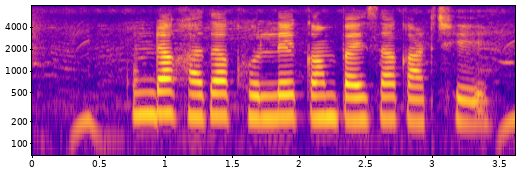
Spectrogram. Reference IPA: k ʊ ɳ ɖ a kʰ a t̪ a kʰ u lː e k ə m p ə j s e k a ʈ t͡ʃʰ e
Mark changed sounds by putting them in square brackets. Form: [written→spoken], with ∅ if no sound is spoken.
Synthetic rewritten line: k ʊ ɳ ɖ a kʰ a t̪ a kʰ [u→o] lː e k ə m p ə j s [e→a] k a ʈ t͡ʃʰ e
